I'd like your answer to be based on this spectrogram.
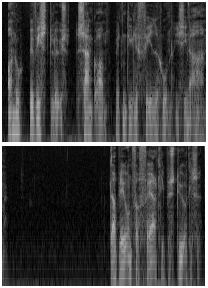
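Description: A man narrating a literary story in a measured, ornate audiobook reading. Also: fairly low pitch, slightly rough, no echo.

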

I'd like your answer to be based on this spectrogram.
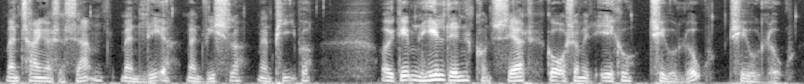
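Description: A man narrates literary prose in a measured, descriptive reading, his voice sitting in a middle pitch. The sound is close and dry, with no room echo. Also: a little mellow.

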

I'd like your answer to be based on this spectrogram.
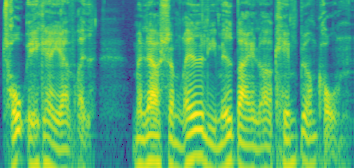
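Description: An earnest young man answers firmly and steadily, as a male reader voices him. His voice is fairly low and the sound is dry and close. It comes across as a novel read aloud. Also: a little mellow, breathy edge, no echo.

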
